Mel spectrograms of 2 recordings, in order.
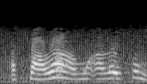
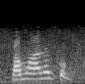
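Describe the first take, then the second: First: The 'lam' is pronounced clearly and distinctly. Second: The 'lam' is swallowed, sounding like 'sam'. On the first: It is a proper wish of peace. The speaker calls it right. "Jangan sam. Assalamualaikum gitu loh" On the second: It sounds like wishing harm on someone. The speaker calls it wrong. "Kok sam sih?"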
